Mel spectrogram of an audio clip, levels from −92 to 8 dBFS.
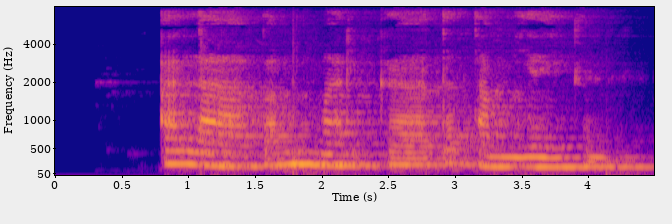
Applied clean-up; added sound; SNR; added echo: none; none; none; reverberation time 1.2 s.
